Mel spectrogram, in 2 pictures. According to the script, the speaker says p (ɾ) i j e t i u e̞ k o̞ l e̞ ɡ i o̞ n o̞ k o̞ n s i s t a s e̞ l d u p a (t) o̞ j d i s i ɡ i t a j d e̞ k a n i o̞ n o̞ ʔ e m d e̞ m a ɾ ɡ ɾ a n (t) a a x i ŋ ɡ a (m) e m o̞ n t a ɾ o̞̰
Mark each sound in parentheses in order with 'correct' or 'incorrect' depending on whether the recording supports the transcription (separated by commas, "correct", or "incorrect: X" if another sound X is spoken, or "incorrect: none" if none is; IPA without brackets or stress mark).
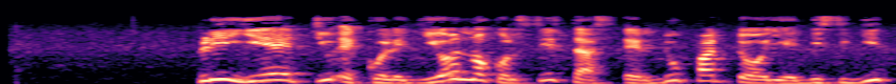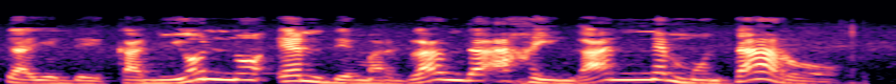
incorrect: l, correct, incorrect: d, incorrect: n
